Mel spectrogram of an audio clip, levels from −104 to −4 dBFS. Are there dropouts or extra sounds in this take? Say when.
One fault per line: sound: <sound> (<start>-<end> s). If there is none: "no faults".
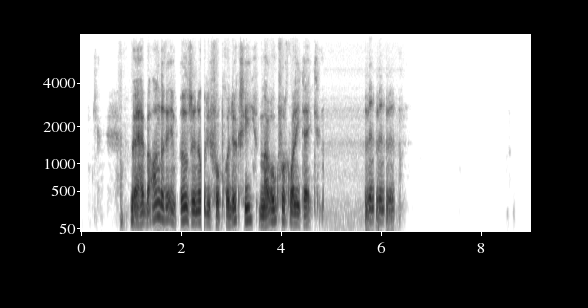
sound: dropout (2.4-2.5 s)
sound: laugh (5.7-6.3 s)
